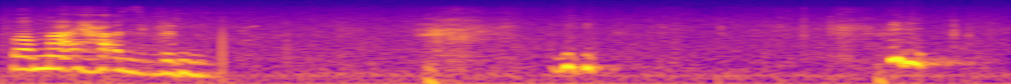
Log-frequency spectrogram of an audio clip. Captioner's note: giggling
